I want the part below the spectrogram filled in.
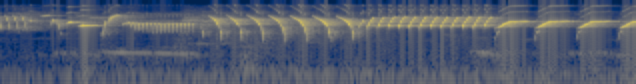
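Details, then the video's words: Belgian canary singing as a tutor for young canaries: high whistled notes, then a rapid series of sharp descending sweeps, a fast chattering roll and short repeated upslurred chips. "Belgian Canary Training for Early Childhood Canaries so that they sing diligently"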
